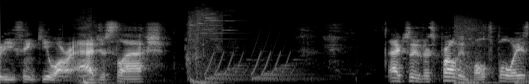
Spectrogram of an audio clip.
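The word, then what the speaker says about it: Aegislash: What do you think you are, Agislash? Actually, there's probably multiple ways to pronounce that. I always pronounce the A-E like aw as an author, but a lot of people pronounce it A, so...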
